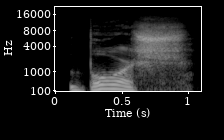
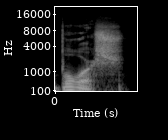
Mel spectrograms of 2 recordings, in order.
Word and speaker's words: borscht: just me or like I've always thought borsche you don't pronounce the T I'm pretty sure it's just borscht then again I I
